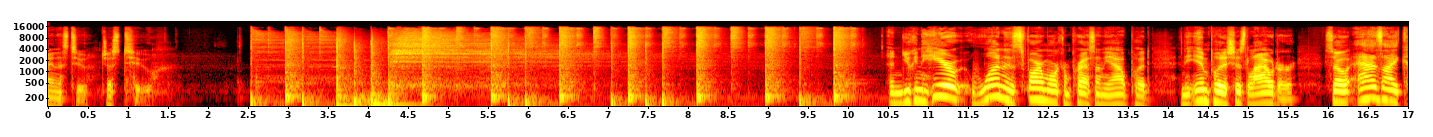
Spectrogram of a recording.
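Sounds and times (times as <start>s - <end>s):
snare drum: 2.6s - 10.2s
hi-hat: 4.5s - 10.2s.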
